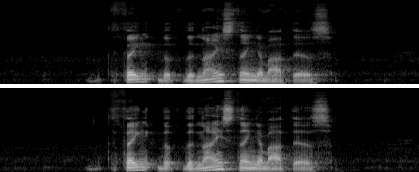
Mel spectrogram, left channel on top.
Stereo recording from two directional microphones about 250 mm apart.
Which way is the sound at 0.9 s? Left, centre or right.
Right.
